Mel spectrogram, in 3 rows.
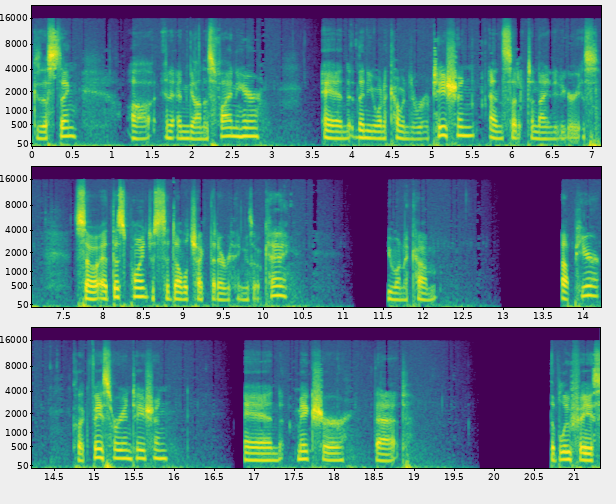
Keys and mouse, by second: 3.8-6.4 drag, 10.1-11.3 drag, 11.8-14.9 drag, 15.5-16.2 middle drag, 16.7-17.2 shift+middle drag, 18.0 shift+middle click, 19.5-20.1 shift+middle drag, 20.4 middle drag.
